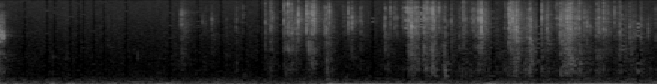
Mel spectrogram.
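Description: Gloved hands tear open a crinkly foil wrapper.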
